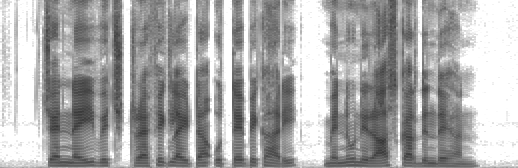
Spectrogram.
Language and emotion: Punjabi, sad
